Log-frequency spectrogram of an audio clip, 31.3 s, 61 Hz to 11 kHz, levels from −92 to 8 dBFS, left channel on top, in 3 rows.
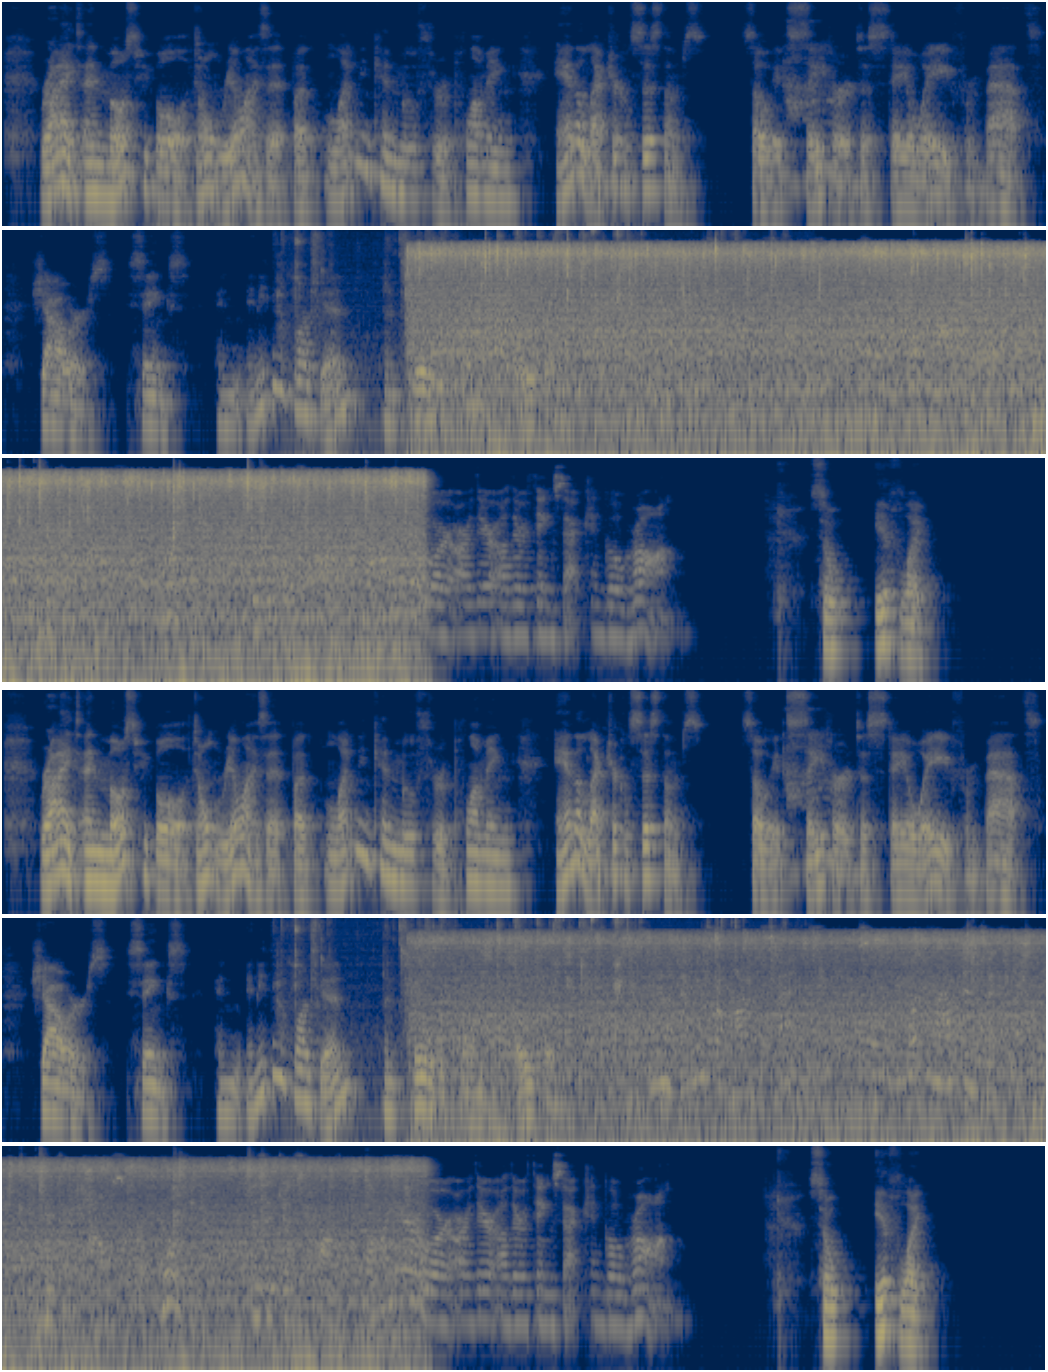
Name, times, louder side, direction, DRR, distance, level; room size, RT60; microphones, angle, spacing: voice 1, 0.0-7.0 7.4-12.2 12.6-13.9 14.2-16.1 28.5-29.3 29.6-30.0, right 3 dB, 55° right, 4 dB, 0.4 m, -35 dB
voice 2, 5.9-6.3 7.8-8.5 16.9-23.0 23.3-27.7, right 2 dB, 85° right, 1 dB, 1.2 m, -41 dB
Wind instrument woodwind instrument, 13.1-18.6, right 3 dB, 40° right, 1.0 m, -46 dB
sound 1, 14.5-25.1, left 9 dB, 85° left, 0.5 m, -27 dB
4.9 x 2.8 x 2.6 m, 0.37 s
head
